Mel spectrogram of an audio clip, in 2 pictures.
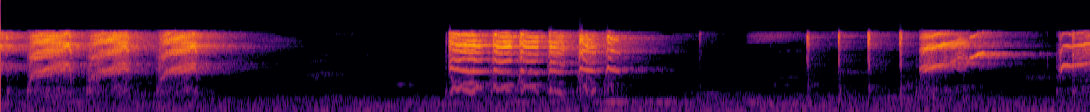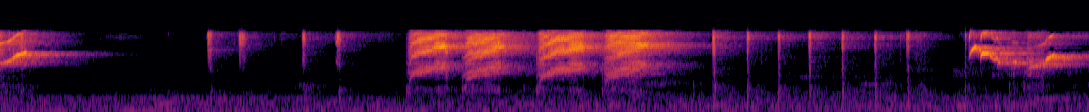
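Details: Greater green leafbird song, a string of scratchy chattering notes, quick clicks and rising whistled slurs delivered in uneven bursts over a quiet background.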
